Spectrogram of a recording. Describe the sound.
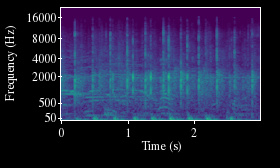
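An audience applauds with steady, dense clapping that carries on throughout, loud and even, with some voices and cheers mixed in underneath.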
